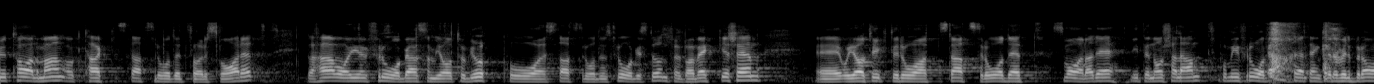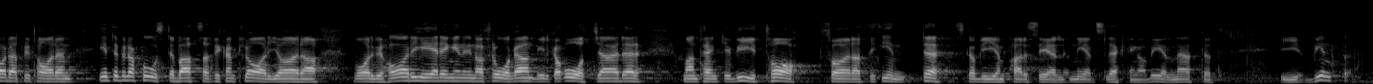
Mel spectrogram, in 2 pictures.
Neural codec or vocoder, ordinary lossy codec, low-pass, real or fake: codec, 16 kHz, 4 kbps, X-Codec, HuBERT features, trained on balanced general audio; AAC, 48 kbps; 7.2 kHz; fake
